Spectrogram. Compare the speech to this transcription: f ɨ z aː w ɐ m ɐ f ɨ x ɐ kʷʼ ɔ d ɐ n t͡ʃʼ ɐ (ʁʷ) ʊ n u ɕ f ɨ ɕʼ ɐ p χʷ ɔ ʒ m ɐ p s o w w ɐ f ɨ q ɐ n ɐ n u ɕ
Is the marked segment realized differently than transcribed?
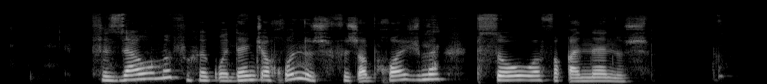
yes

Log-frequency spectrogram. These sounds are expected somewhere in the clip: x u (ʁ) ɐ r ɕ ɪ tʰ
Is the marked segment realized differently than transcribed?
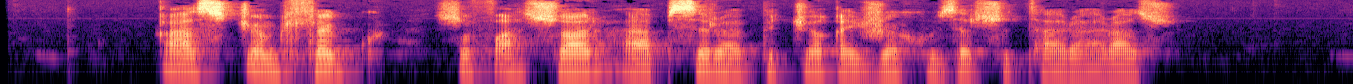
yes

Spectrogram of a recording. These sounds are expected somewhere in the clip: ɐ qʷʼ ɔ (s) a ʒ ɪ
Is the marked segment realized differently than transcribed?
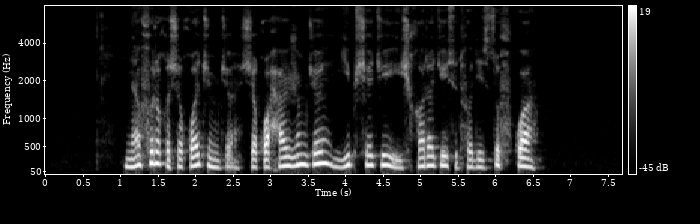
yes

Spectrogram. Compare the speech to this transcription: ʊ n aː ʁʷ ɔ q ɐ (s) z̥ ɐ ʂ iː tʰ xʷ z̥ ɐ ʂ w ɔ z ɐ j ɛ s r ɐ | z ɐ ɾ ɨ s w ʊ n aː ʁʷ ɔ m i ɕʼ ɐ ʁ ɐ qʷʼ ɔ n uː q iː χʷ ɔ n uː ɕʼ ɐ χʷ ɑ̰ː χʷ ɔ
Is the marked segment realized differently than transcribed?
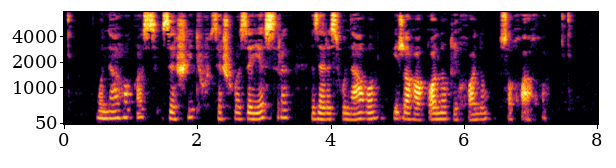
no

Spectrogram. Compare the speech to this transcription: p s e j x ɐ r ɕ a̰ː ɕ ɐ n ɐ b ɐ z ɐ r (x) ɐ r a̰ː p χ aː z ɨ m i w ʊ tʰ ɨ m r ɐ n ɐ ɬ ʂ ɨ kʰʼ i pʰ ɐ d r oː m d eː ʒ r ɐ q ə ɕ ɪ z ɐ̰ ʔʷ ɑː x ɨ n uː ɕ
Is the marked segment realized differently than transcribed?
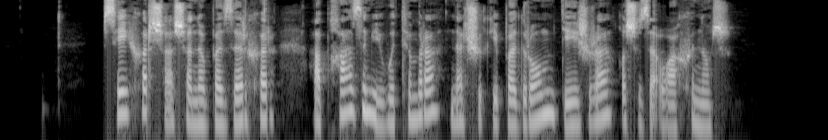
no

